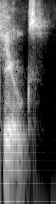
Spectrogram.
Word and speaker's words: Gilkes: It's Gilkes.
